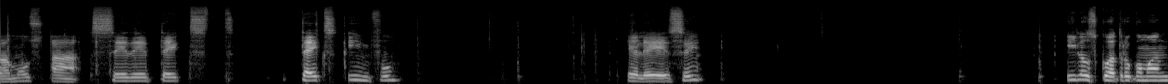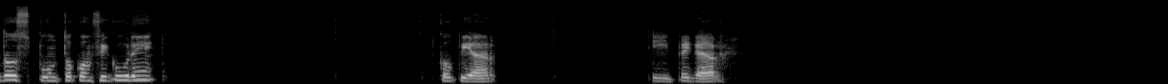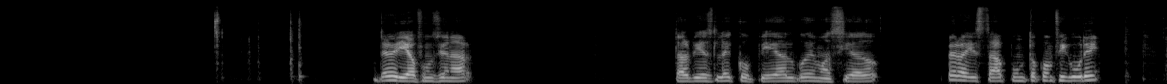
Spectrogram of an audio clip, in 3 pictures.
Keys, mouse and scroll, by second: 0.0-3.4 typing, 4.8 Return, 5.4-6.2 typing, 12.5-14.1 drag, 14.9 right click, 17.1 right click, 26.1 Return, 31.9 click.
